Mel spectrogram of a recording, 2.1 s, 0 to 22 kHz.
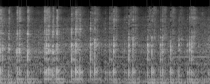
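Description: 1958 DKW 3=6's 900 cc three-cylinder two-stroke engine idling, with a steady, rapid exhaust beat.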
